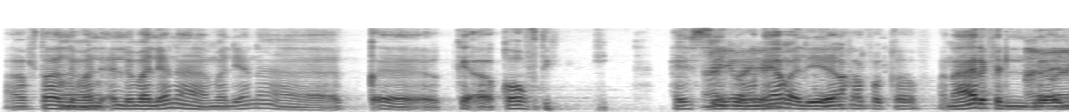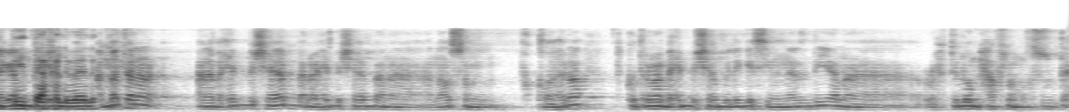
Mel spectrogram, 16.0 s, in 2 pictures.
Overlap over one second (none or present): present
